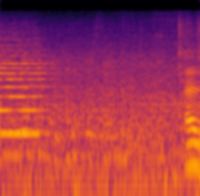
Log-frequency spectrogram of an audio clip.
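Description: A vehicle horn held on one steady note in busy street traffic, cutting off about half a second in, with the traffic going on after it.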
